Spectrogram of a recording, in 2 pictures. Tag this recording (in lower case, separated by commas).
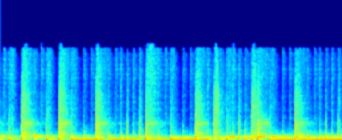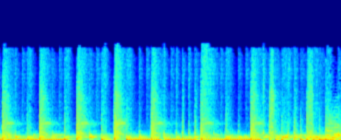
sampler, music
